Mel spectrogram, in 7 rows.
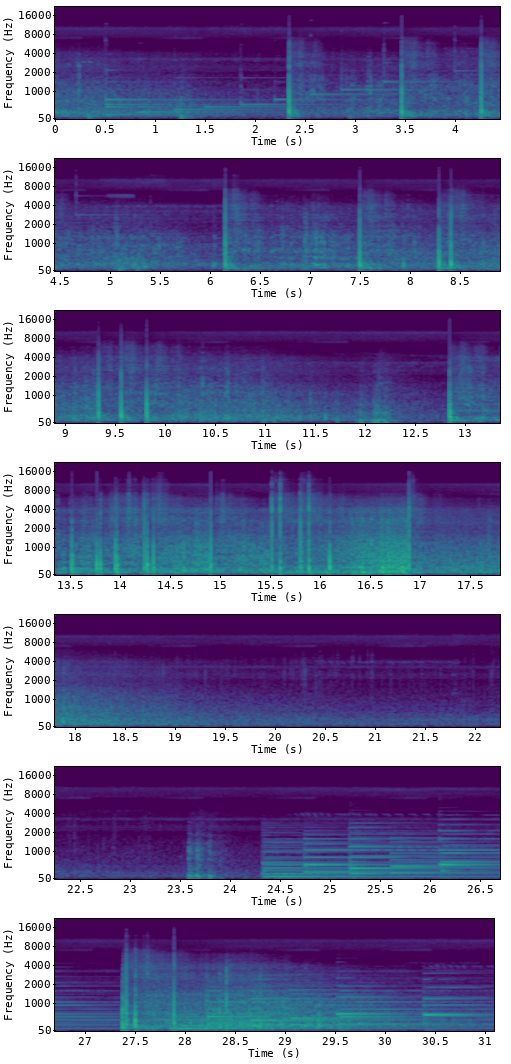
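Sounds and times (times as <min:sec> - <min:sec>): fireworks crackling: 0:02.2 - 0:24.1, 0:27.4 - 0:30.5
fireworks bangs and booms: 0:02.3 - 0:20.7, 0:23.5 - 0:24.2, 0:27.4 - 0:30.0.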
